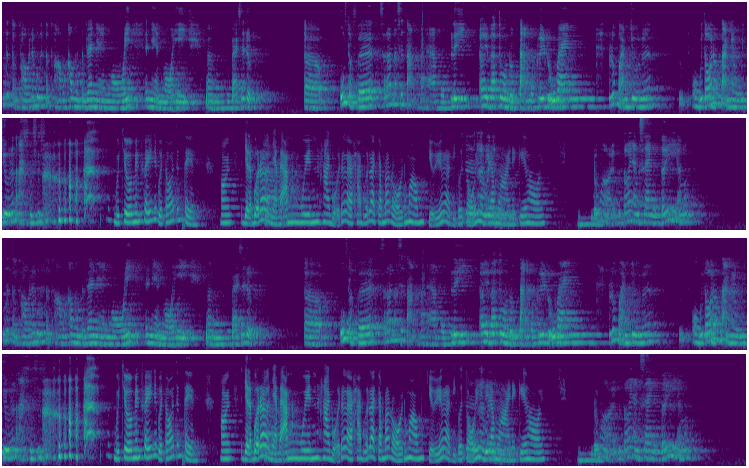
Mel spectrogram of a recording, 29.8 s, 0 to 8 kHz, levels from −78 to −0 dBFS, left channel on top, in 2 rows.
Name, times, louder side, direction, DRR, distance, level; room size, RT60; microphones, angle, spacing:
voice 1, 0.0-5.0 6.0-6.4 6.8-13.0 13.5-13.6 13.9-15.7 20.1-20.6 24.2-25.1 26.7-28.7, equal, 60° left, 7 dB, 4.6 m, -34 dB
voice 2, 13.8-14.3 15.7-25.8 26.4-26.9, right 2 dB, 25° right, 13 dB, 0.7 m, -34 dB
27.0 x 20.5 x 9.0 m, 1.2 s
head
